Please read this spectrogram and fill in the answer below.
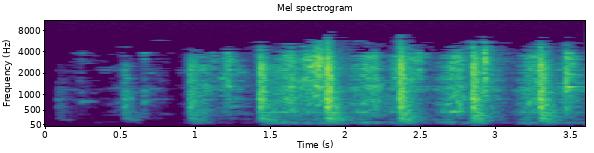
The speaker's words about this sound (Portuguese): Que é aquilo? Estás ouvindo bem? Parece alguém construindo uma casa, não é?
